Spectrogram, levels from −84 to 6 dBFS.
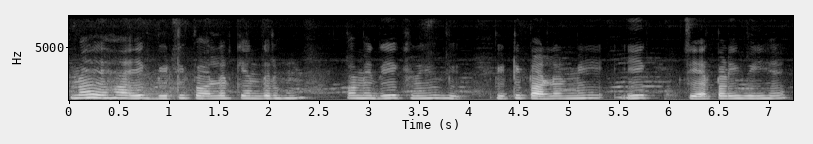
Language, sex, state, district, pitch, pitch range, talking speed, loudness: Hindi, female, Maharashtra, Mumbai Suburban, 235 Hz, 230-250 Hz, 180 wpm, -19 LUFS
